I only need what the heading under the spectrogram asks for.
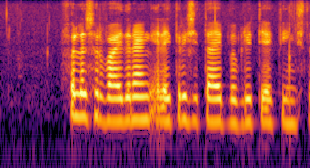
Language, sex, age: Afrikaans, female, 19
